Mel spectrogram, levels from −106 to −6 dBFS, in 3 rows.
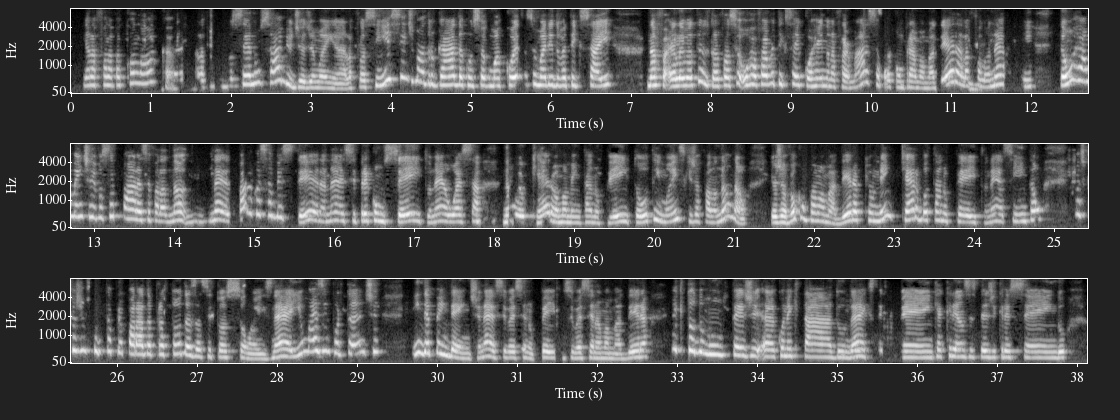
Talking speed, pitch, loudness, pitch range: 230 wpm, 270 Hz, -21 LUFS, 230-325 Hz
